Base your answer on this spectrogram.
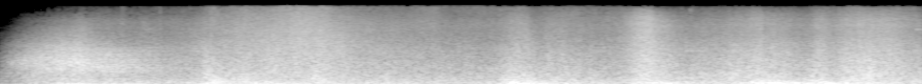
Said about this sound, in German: Und es begann mit einem heftigen Sturm.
